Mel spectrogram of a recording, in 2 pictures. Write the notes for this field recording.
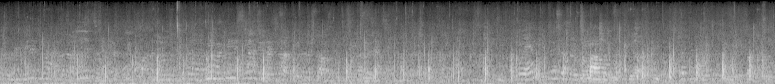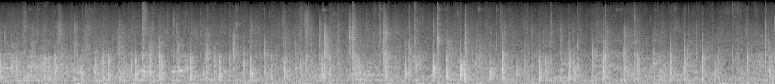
spring night, people talking, stony streets, walking ...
